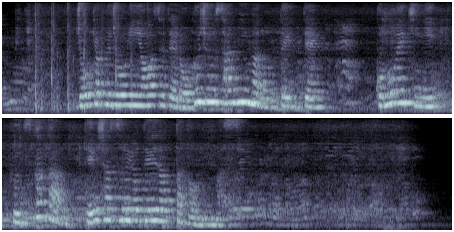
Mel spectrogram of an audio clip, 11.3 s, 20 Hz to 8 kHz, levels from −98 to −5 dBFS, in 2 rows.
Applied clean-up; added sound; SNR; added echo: none; Run; 18 dB; reverberation time 0.7 s.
